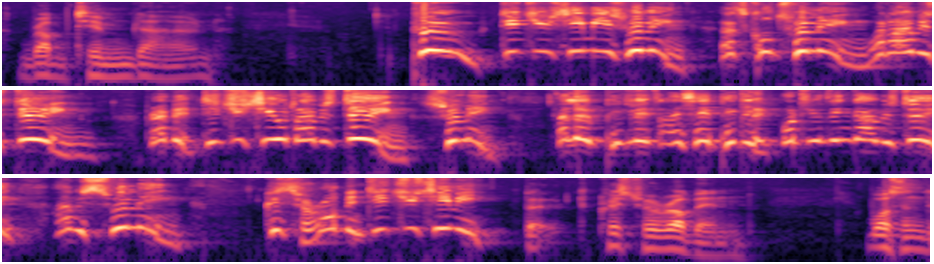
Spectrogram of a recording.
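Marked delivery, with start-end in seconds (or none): 2.0-11.8 excited squeak. A narrator's reading. Roo boasting after climbing out, excited squeak. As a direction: squeak with pride.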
